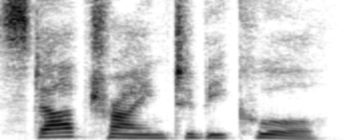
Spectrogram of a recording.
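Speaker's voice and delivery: normal talking voice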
